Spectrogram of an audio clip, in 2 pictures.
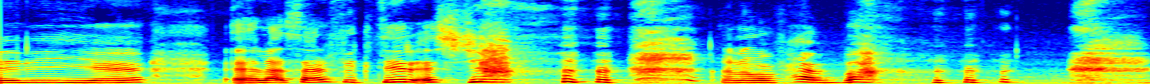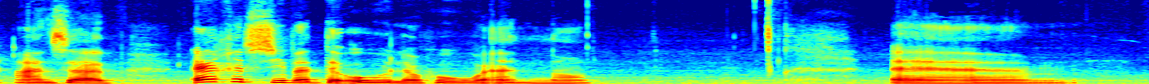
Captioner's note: laughs; laughs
